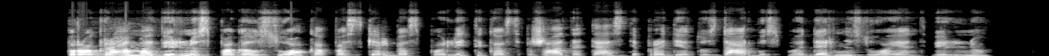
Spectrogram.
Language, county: Lithuanian, Kaunas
